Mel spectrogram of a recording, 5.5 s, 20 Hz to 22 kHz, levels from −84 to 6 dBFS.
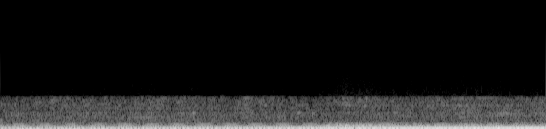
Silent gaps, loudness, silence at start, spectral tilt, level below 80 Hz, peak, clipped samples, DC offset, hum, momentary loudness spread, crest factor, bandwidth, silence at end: none; -18 LUFS; 0 s; -15 dB/octave; -12 dBFS; -2 dBFS; under 0.1%; under 0.1%; none; 8 LU; 10 dB; 1 kHz; 0 s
